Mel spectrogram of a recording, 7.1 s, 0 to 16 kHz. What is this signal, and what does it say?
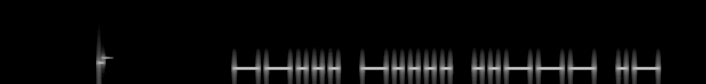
Morse code, heard as a keyed tone, about 15 wpm, 700 Hz. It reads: 762A
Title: Common Cut Numbers - 4-Digit 15wpm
